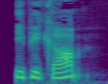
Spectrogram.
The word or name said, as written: epigram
